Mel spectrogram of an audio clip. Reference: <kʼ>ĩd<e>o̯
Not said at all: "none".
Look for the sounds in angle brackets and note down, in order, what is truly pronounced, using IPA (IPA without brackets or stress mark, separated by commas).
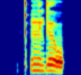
kʼ, e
